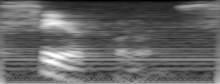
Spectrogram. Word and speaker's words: círculo: Vamos separar a palavrinha círculo. Círculo. Vamos verificar qual que é a sílaba tônica, aquela pronunciada com mais intensidade. Círculo, círculo. Olha, o cir.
